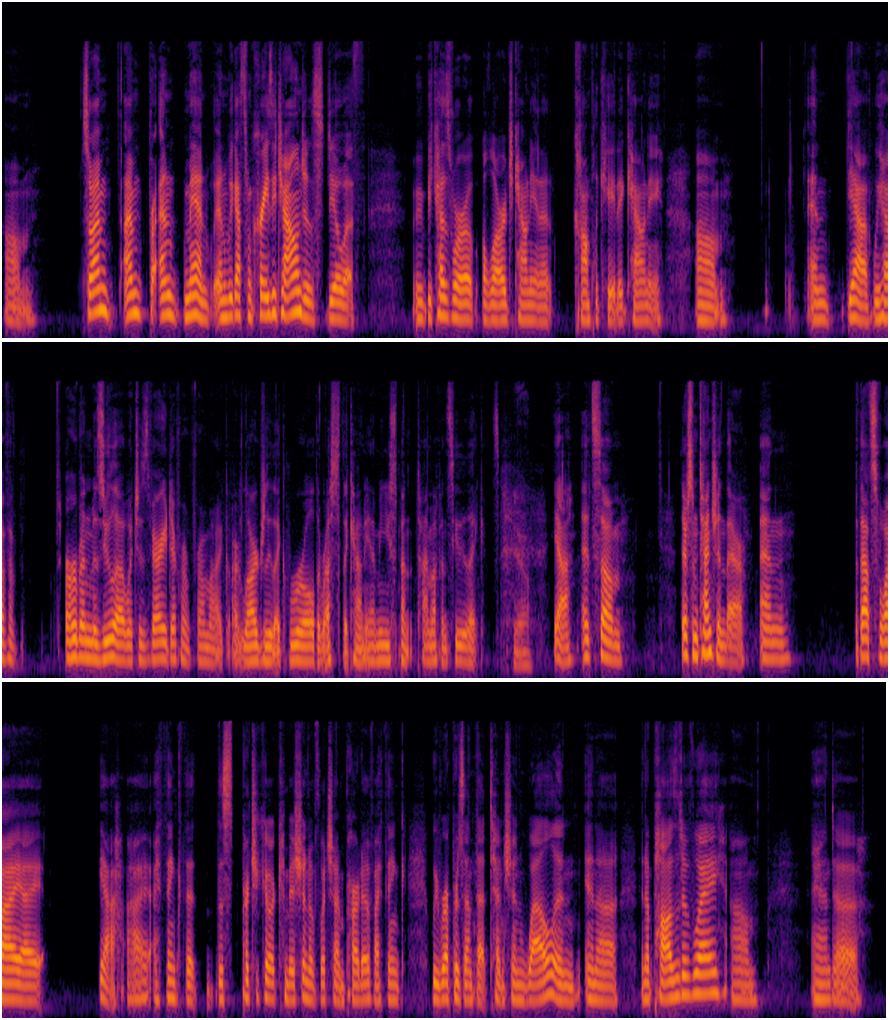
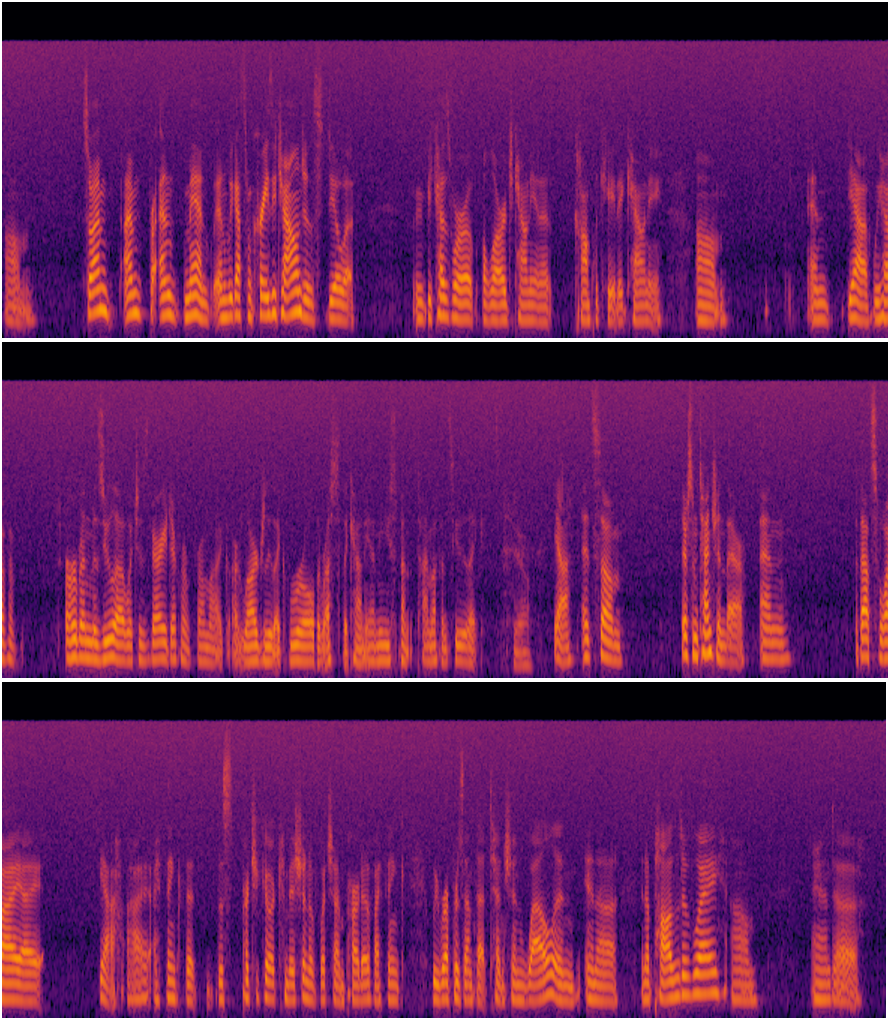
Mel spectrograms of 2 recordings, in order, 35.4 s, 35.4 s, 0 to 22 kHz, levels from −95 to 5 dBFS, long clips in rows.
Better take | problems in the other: first | hiss; noticeable; throughout; 15 dB below the speech

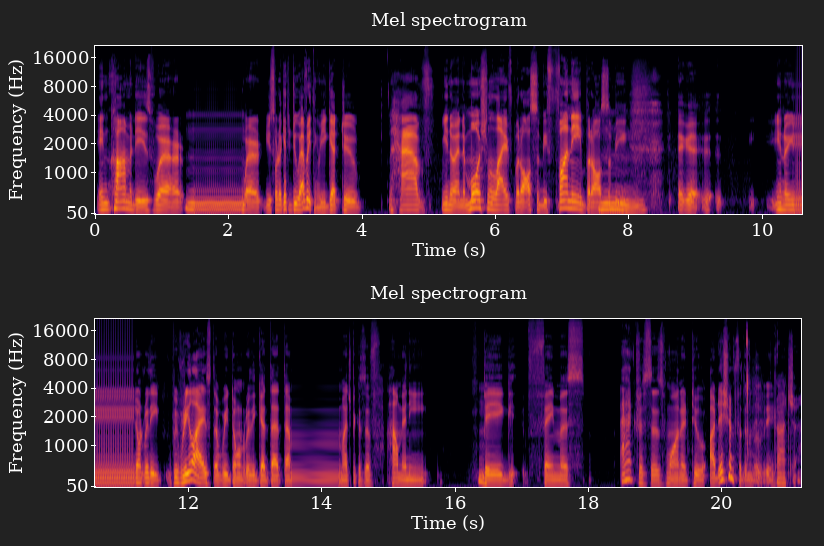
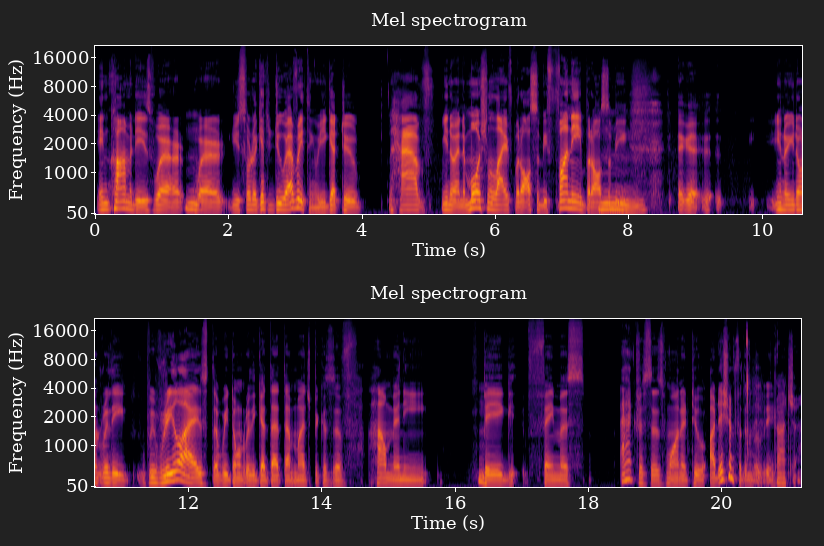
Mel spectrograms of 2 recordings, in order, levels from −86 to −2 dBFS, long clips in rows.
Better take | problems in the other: second | audio freezing; at 1.5 s for 0.5 s, at 10 s for 0.5 s and at 14 s for 0.5 s

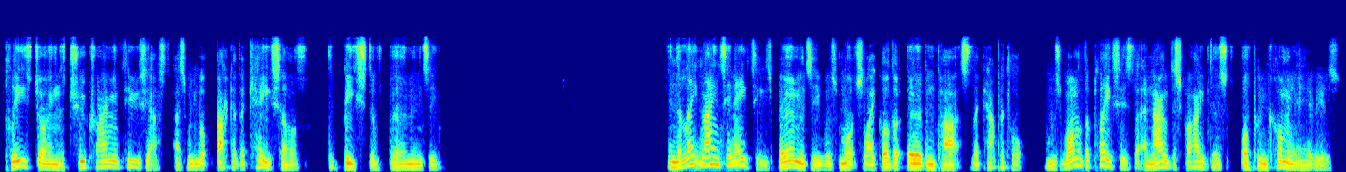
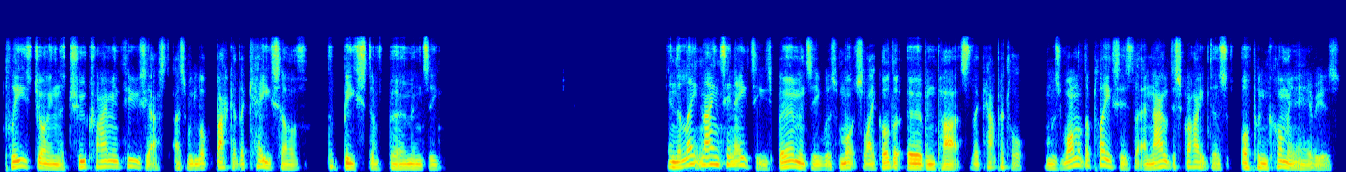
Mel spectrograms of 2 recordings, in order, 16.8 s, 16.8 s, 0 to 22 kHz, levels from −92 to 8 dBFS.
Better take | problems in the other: second | garbled, watery; badly; nothing above 7.5 kHz; slightly in the second

